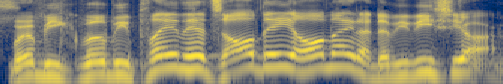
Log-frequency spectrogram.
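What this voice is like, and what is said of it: DJ radio announcer voice. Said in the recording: “radio voice ... Your DJ voice ... you have a radio voice”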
